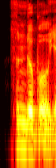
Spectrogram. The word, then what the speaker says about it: Sundubu: Did I say it right? – Sundubu. Yeah, you said it right.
